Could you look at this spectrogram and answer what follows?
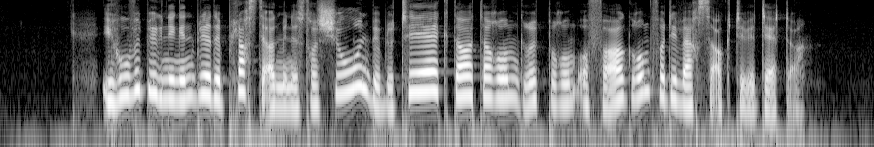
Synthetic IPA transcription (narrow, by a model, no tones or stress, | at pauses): iːhuːʋəd̪̚bʏɡnɪŋənbliːʁd̪eːpʰlɑst̪ʰɪʔɑd̪mɪnɪst̪ʁɑʃuːnbɪblʊt̪ʰeːkd̪̥ɑːt̪ɑʁʊmɡʁʉpəʁʊmʔo̰ːfɑ̰ːɡʁʊmfɔd̪ɪʋæʁsə̰ʔɑ̰kt̪ɪʋɪ̰t̪ʰḛːt̪ə̰ʁ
